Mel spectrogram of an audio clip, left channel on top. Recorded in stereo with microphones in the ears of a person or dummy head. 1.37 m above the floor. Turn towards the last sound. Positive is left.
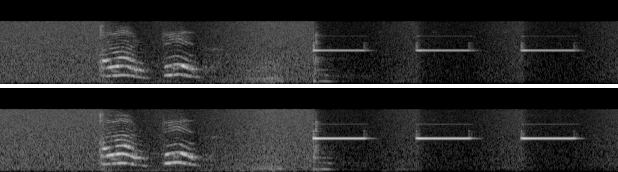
turn(degrees=-5)  # may be behind; listen again after turning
